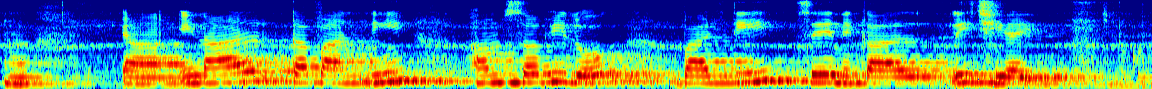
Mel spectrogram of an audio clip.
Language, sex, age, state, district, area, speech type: Maithili, female, 18-30, Bihar, Sitamarhi, rural, spontaneous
